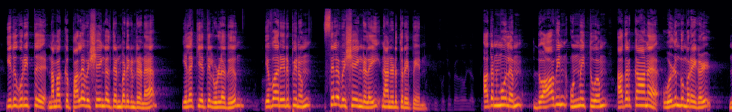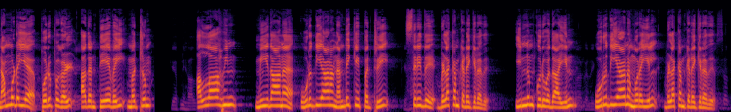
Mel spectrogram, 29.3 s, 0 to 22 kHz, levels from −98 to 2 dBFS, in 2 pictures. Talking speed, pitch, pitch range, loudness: 80 wpm, 210 Hz, 185-235 Hz, -23 LUFS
